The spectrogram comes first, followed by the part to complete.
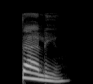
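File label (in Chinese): "带领", Chinese; HSK6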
